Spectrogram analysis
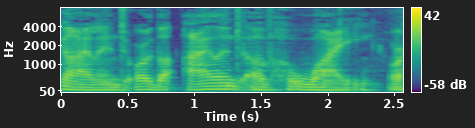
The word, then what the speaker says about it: Hawaii: So I flew to the Big Island, or the island of Hawaii, or Hawaii, as it's actually properly pronounced.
